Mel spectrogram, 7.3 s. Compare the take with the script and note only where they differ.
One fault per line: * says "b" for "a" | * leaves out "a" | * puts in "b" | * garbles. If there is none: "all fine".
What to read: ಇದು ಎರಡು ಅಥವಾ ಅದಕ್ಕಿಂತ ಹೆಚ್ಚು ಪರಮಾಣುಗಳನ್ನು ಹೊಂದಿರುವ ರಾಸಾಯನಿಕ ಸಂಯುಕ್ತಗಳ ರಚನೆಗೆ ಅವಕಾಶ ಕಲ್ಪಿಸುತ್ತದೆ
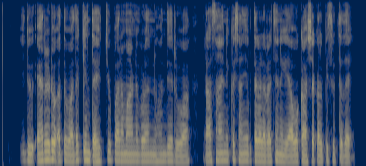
all fine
